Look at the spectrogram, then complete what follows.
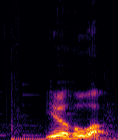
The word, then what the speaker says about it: यहोवा: और उसका प्रोनाउंसिएशन यहोवा।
